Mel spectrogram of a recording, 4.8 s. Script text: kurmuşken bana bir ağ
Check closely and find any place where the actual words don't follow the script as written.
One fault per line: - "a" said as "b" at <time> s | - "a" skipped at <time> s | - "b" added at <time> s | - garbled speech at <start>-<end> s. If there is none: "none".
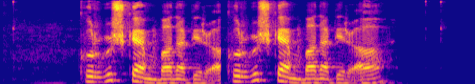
- "kurmuşken bana bir" added at 2.3 s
